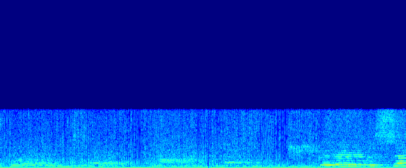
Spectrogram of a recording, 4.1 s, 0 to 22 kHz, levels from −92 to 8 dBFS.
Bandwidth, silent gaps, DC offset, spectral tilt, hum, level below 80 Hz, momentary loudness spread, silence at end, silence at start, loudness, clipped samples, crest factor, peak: 8 kHz; none; 0.4%; -3.5 dB/octave; none; -56 dBFS; 7 LU; 0 s; 0 s; -47 LUFS; under 0.1%; 18 dB; -28 dBFS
